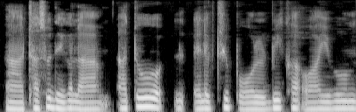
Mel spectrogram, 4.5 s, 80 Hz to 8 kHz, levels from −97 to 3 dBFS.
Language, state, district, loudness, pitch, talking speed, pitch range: Idu Mishmi, Arunachal Pradesh, Lower Dibang Valley, -15 LUFS, 145 Hz, 120 wpm, 135-155 Hz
